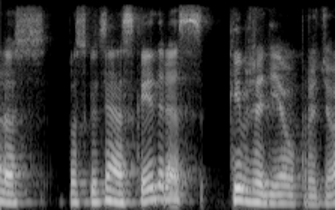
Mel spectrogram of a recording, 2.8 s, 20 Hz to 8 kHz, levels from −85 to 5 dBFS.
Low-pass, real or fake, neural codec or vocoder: 7.2 kHz; real; none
